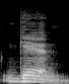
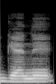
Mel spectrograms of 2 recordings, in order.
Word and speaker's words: জ্ঞান: কোন নিজস্ব ধ্বনি নেই আ কখনো এ এর মত উচ্চারিত হয় যেমন জ্ঞান এখানে কিন্তু জ্ঞানে আকার উচ্চারণ হচ্ছে না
